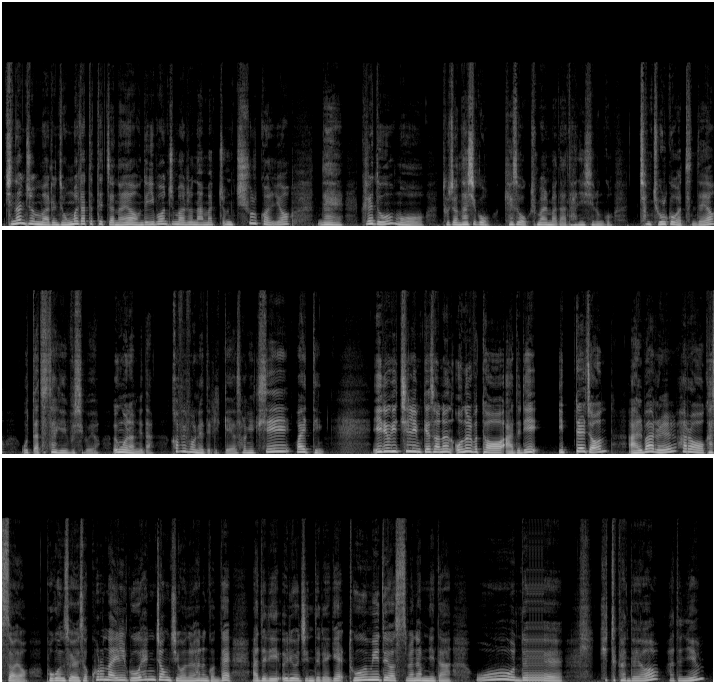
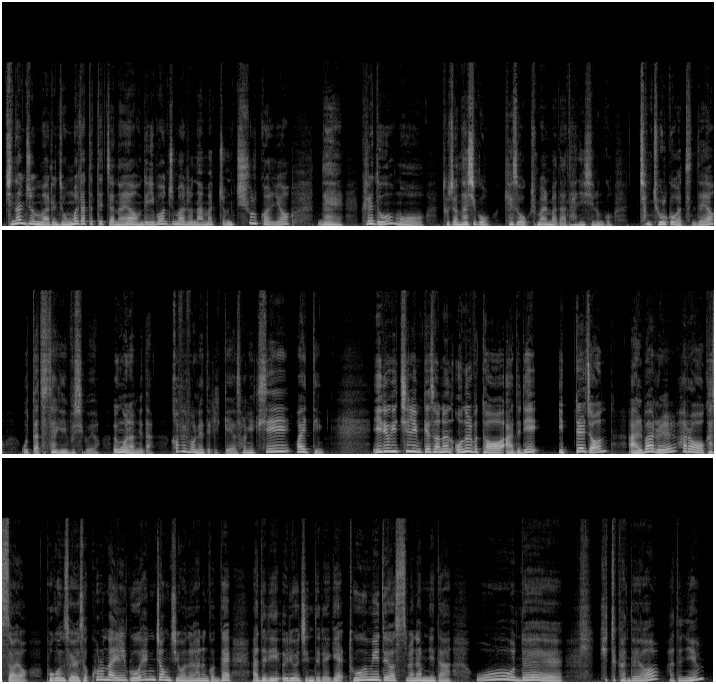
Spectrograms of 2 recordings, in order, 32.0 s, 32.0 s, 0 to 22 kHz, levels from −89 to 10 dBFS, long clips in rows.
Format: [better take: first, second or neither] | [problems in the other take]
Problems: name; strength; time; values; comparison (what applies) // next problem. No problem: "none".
second | audio freezing; at 29 s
